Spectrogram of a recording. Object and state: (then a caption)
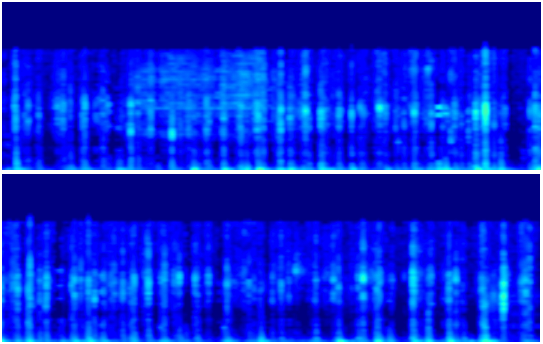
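Plastic clamshell food container. Fingernails tap quickly on the lid and sides of an empty, hollow clear plastic clamshell food container held in both hands. The result is a rapid, irregular patter of short, dull clicks with a low, hollow body and almost no ring.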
